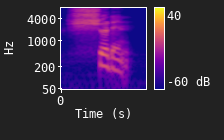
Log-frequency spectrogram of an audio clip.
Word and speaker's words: shouldn't: The contraction of should not is shouldn't, with 2 syllables. In the second syllable, you basically only hear the n sound, followed by a stopped T. And that's because the next word begins with a consonant.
